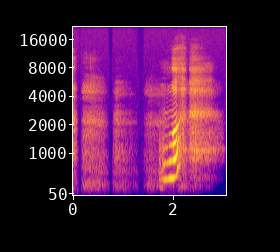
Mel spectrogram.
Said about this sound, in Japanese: なんか息切れてる？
